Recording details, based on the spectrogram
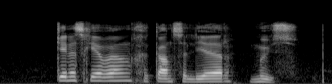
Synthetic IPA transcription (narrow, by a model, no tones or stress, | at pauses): kɛnəsχiəvəŋχəkɐnsəliərmus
